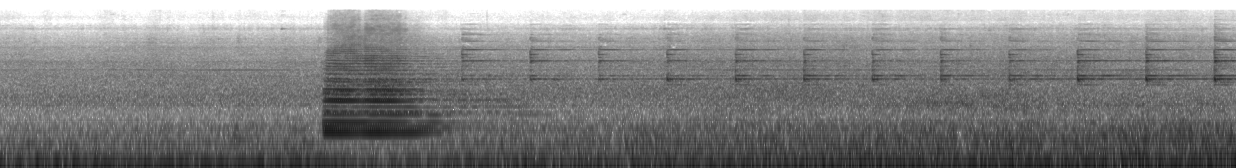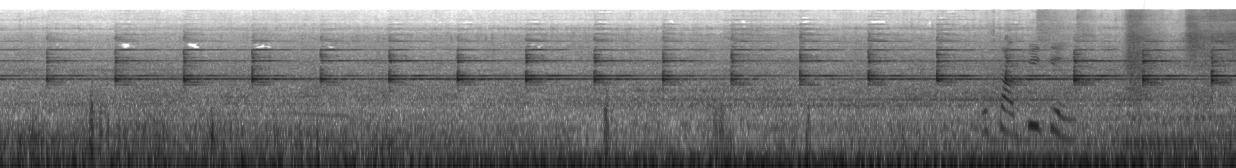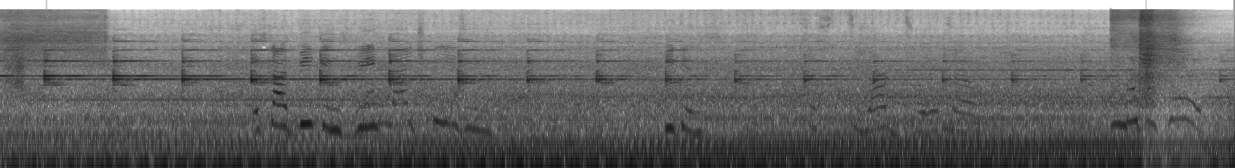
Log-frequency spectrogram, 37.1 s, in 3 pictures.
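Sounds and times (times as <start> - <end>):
diesel locomotives rumbling: 0.0 - 37.0
locomotive air horn blast: 3.2 - 4.7
bell ringing: 4.6 - 36.1.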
